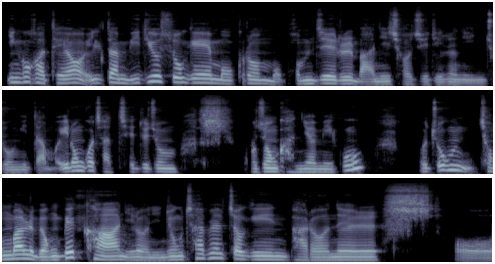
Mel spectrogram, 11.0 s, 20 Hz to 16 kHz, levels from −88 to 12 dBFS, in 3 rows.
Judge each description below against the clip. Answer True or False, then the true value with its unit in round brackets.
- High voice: False (140 Hz)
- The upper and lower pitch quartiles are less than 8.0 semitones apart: True (5.5 semitones)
